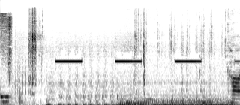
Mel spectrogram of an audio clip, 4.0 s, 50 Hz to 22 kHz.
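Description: Honda K24-swapped Acura RSX started up: a few clicks, then the engine catches and idles with a steady low rumble while the car's warning chime beeps three times, about once a second.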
